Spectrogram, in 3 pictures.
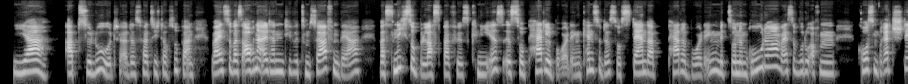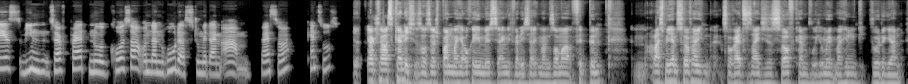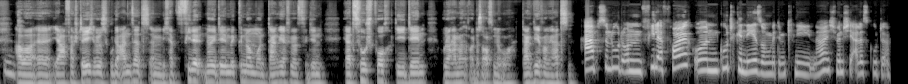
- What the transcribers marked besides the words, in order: put-on voice: "Paddleboarding"; put-on voice: "Stand-up-Paddleboarding"; unintelligible speech
- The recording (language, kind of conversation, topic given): German, advice, Wie kann ich nach einer längeren Pause meine Leidenschaft wiederfinden?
